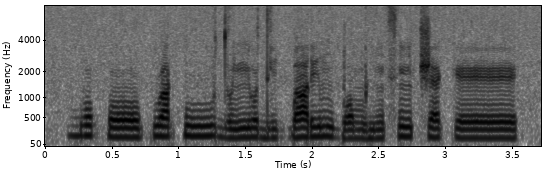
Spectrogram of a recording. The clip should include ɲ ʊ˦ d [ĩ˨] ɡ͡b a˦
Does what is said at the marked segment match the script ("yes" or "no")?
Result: no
